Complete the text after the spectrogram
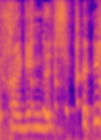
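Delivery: normal talking voice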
